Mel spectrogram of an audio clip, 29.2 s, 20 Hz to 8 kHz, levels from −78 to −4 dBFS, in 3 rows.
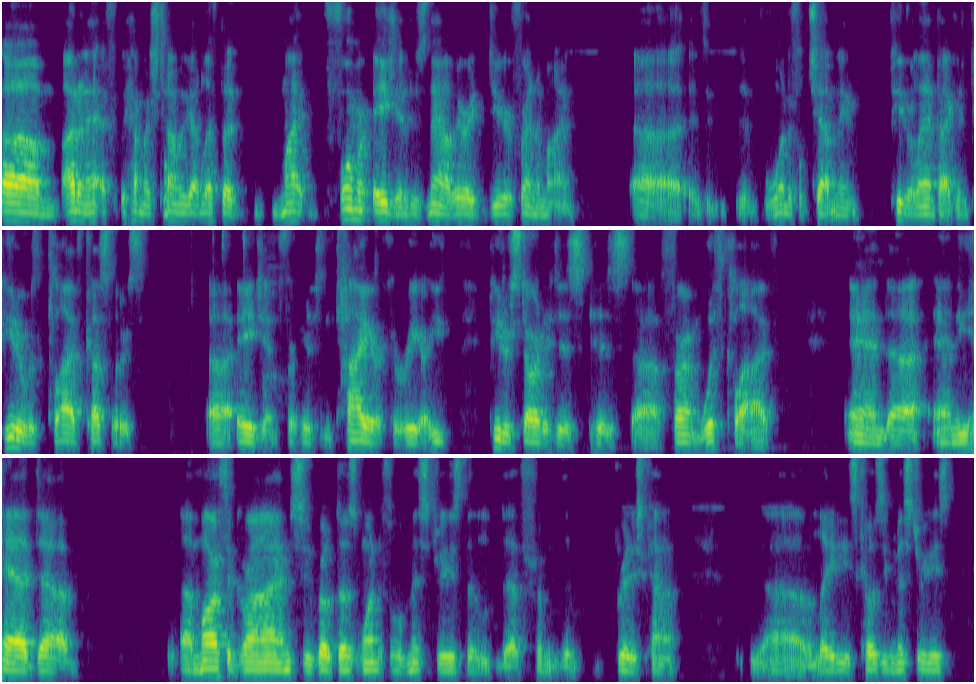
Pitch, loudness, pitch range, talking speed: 100 Hz, -21 LUFS, 95-110 Hz, 155 wpm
